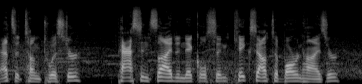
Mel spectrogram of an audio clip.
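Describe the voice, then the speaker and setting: Through noticeable background noise, a man speaks in an energetic tone at a fairly high pitch. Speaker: sports play-by-play announcer, college student. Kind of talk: live radio basketball play-by-play call. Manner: fast, energetic.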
